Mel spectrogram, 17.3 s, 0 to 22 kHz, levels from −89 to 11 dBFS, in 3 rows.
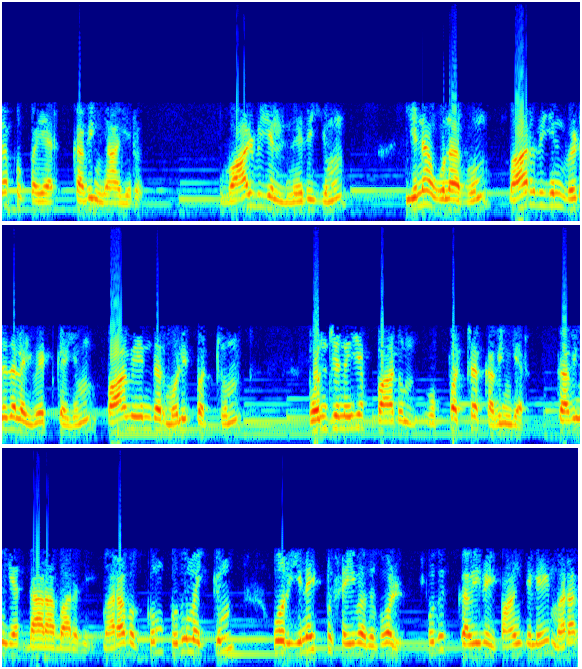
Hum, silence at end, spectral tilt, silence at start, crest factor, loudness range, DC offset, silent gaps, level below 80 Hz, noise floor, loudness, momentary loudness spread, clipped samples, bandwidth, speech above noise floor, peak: none; 0 s; -7 dB/octave; 0 s; 14 dB; 3 LU; under 0.1%; none; -58 dBFS; -37 dBFS; -15 LUFS; 10 LU; under 0.1%; 7.8 kHz; 23 dB; 0 dBFS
